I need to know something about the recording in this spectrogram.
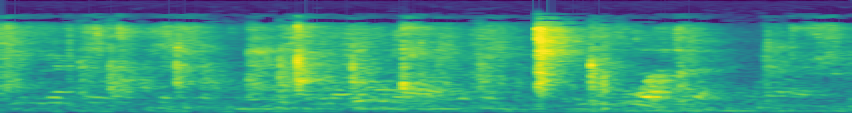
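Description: Table tennis rally: a celluloid ball clicking off paddles and the table in a quick, even series of sharp ticks. The loudest strike comes about two and a half seconds in as the point ends, followed by people's voices.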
